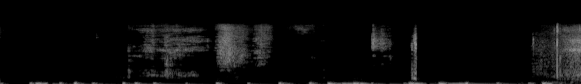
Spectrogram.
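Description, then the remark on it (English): Several soft, papery rustles and flips of Bible pages being turned to Matthew chapter 15, scattered irregularly, with faint low thumps underneath and no talking. “Still hear pages turning.”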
